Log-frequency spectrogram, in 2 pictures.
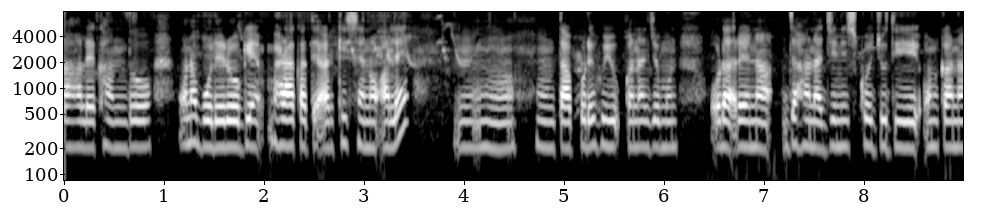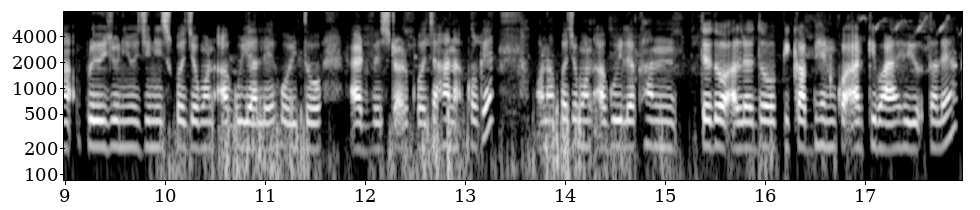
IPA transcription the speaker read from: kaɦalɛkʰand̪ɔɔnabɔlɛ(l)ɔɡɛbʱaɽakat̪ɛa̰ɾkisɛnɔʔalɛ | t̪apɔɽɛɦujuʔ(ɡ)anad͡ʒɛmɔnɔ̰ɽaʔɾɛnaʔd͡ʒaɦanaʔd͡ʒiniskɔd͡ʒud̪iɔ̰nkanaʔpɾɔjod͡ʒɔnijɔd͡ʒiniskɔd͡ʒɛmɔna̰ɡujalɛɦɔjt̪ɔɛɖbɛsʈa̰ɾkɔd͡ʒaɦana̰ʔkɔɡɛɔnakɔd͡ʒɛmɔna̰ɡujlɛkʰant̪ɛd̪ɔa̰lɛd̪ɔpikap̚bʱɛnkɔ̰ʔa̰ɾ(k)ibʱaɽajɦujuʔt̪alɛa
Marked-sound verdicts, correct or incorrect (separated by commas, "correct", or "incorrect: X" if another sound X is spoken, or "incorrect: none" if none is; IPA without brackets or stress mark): incorrect: ɾ, incorrect: k, correct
